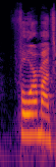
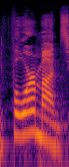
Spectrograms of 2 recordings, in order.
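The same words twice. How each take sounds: First: Four said high and loud at the end of the count; stress on four. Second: Four punched high and loud; stress on four. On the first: Retold or imitated. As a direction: land hard on four. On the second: Real, not acted. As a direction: hit the word Four hard.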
